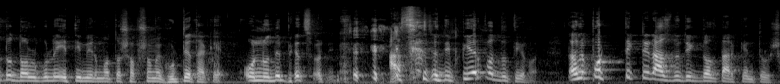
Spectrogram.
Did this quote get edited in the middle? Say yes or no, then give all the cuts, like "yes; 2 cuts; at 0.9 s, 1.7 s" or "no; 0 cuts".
no; 0 cuts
